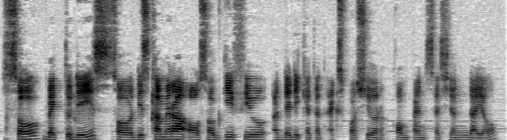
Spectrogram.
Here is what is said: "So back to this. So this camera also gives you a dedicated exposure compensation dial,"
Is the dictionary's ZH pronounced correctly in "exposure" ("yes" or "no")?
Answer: no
